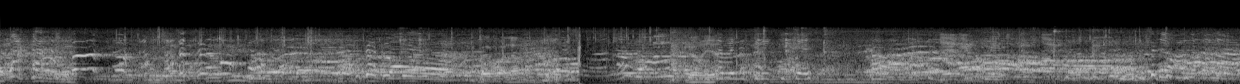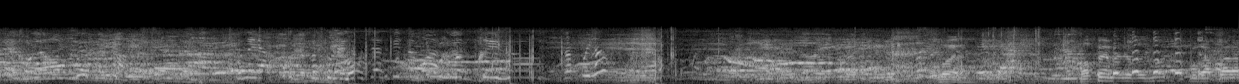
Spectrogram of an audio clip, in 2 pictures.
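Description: A crowd of adults chatters loudly in a busy room.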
